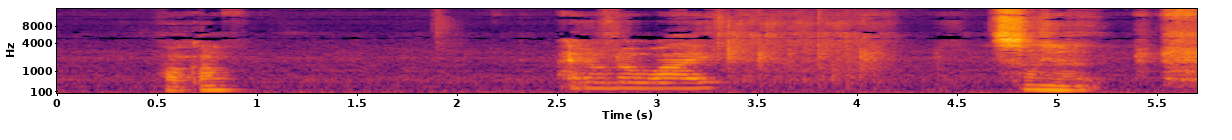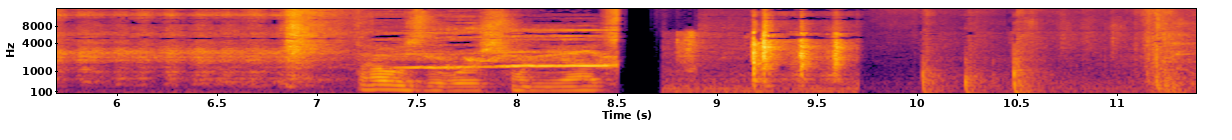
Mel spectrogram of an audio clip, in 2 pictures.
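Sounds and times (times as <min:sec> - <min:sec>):
speech: 0:00.5 - 0:01.0, 0:02.6 - 0:03.6, 0:04.7 - 0:05.3, 0:07.2 - 0:09.0
knocking on a fridge door: 0:10.0 - 0:10.7.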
